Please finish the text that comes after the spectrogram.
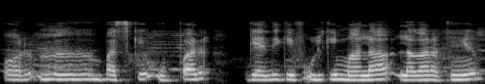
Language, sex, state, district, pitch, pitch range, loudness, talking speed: Hindi, female, Chhattisgarh, Raipur, 220 Hz, 210-230 Hz, -16 LUFS, 160 wpm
